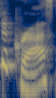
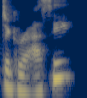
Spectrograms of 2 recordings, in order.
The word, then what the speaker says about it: deGrasse: Is it DeGrasse, not Degrassi? – Yeah, it's DeGrasse. – Damn. There was a TV show in Canada called Degrassi High, so I've been saying his name wrong my whole life.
